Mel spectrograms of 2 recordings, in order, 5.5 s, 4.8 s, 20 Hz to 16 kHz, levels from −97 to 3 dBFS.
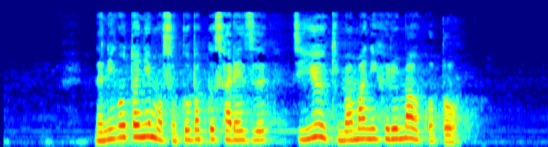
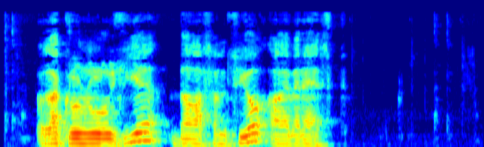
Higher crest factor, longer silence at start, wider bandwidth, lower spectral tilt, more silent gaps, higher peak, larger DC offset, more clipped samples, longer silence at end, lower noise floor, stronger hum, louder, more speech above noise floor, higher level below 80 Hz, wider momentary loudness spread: about the same, 18 dB vs 18 dB; first, 0.95 s vs 0.35 s; about the same, 11.5 kHz vs 11.5 kHz; second, -5.5 dB/octave vs -8 dB/octave; neither; about the same, -4 dBFS vs -6 dBFS; neither; neither; second, 0.9 s vs 1.55 s; second, -70 dBFS vs -78 dBFS; neither; about the same, -21 LUFS vs -22 LUFS; second, 50 dB vs 56 dB; second, -70 dBFS vs -54 dBFS; second, 11 LU vs 14 LU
